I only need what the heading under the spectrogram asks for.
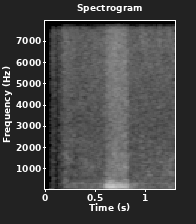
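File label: "umbrella", Mandarin; yu3san3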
